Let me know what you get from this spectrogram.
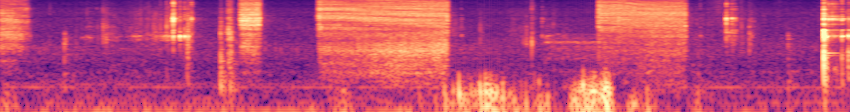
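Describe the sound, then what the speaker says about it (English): Spray paint hisses from an aerosol can onto a DIY Jason-style mask, heard as a few close, moderate bursts of airy spray separated by quiet pauses and small handling clicks. "Oh wait, it needs more spray paint."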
